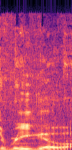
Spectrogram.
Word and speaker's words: Rigo: before I was like no it's a it's Rigo r-i-g-o he's like okay Rigo um how long have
